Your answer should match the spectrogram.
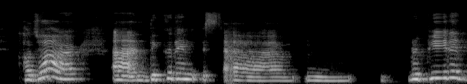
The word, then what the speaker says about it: Hajar: But the majority of time I prefer to the people and my friends, they can use Hajar. Thank you so much. It's important for us to pronounce it correctly.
